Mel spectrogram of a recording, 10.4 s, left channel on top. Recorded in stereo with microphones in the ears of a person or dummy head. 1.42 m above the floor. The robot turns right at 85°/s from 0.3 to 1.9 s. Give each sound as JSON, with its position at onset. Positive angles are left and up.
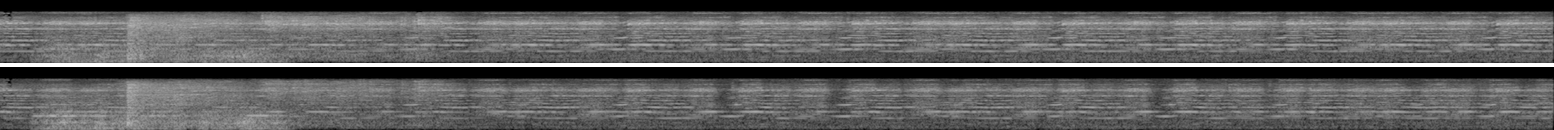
{"t": 0.8, "sound": "breaking glass", "azimuth_deg": -55, "distance_m": 6.5}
